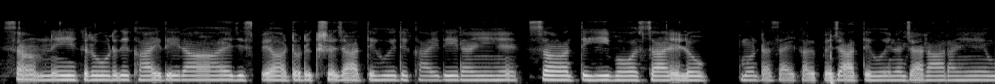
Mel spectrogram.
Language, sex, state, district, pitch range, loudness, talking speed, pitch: Hindi, female, Uttar Pradesh, Budaun, 195-205 Hz, -17 LUFS, 185 wpm, 200 Hz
